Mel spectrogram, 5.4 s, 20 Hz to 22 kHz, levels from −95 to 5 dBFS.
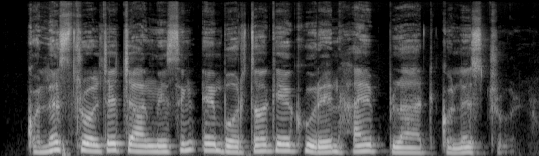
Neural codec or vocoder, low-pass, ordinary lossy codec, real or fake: none; none; none; real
